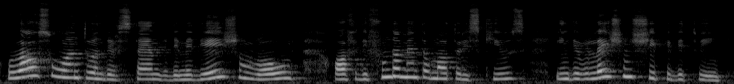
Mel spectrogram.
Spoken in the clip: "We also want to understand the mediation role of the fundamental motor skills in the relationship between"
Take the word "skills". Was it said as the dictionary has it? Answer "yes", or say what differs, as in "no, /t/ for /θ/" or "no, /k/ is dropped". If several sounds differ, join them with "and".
no, /l/ is dropped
